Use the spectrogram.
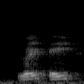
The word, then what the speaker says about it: Live Aid: Hablaba específicamente del Live Aid, así se pronuncia, Live Aid, que le congregó a bandas históricas como Queen,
